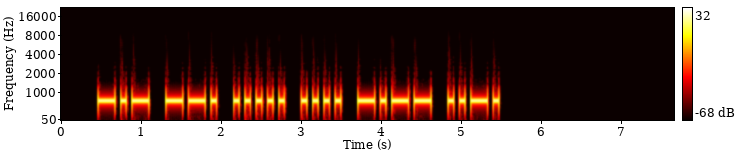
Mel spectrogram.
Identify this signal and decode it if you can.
Morse code, heard as a keyed tone, about 17 wpm, 700 Hz. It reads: KG5HYF
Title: USA Call Signs - 6 Characters - Repeated 3x - 17wpm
